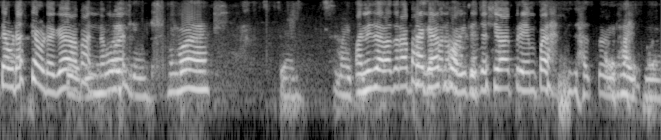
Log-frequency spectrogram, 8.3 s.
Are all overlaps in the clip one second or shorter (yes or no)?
no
